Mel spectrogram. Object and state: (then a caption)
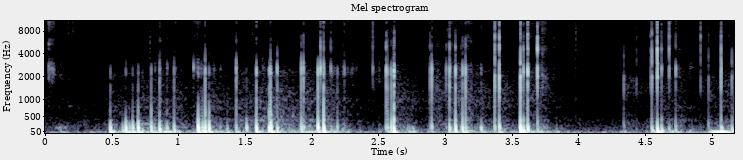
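Dark chocolate bar. A solid, segmented dark chocolate bar held close to the microphone is tapped with long nails. The result is quick, irregular bursts of short, dry clicks with a deep, thumpy low end, separated by brief quiet pauses.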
